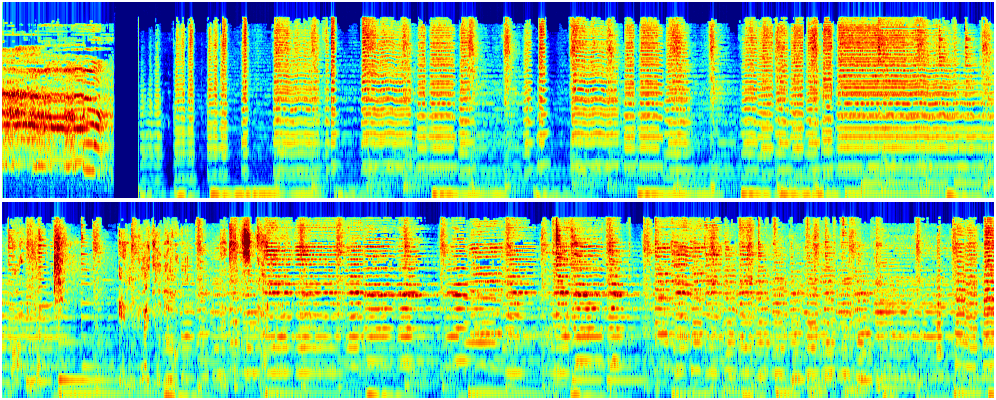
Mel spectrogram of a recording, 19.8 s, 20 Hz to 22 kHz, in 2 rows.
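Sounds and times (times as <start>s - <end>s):
rooster crowing: 0.0s - 1.2s
band playing brassy music with steady bass: 1.4s - 19.8s.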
